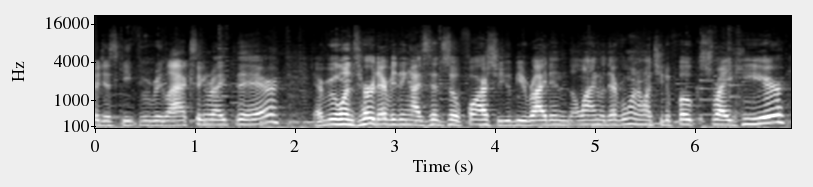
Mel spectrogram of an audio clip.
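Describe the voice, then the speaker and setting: A male stage hypnotist with a high-pitched, bright voice speaks in live show patter. He gives instructions and counts in a deliberate, commanding way, repeating his suggestions, with faint music behind him. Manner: shouts excited commands to start the action.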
